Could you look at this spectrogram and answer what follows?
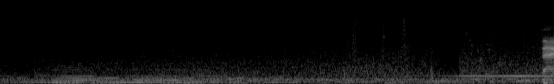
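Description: A waterfall in a video game gives off a soft, steady rushing wash under a sustained low tonal drone. The wash holds even throughout, and a brief louder burst arrives right at the end.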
